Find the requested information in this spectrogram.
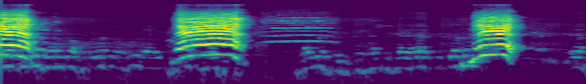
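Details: Goat giving three loud, quavering bleats, the middle one longest, with low murmuring voices and a brief steady tone heard between the cries.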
